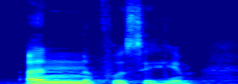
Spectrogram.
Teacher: So that noon sakin is hidden.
